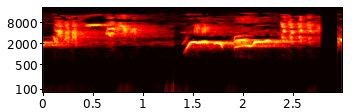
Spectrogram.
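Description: A sunbird gives high, thin twittering notes, then a sharp rising whistle that holds steady for about a second, ending in buzzy chips.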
